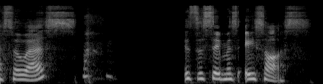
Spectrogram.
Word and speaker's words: ASOS: Most of the clothes in Bat that you see are actually bought on, like, ASUS. I don't know if I'm saying that right. – ASOS? – ASOS? – ASUS. – ASUS. – It's an O. Not a U.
